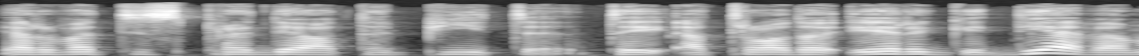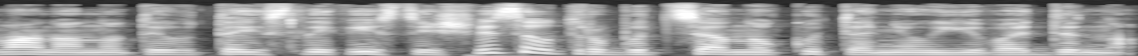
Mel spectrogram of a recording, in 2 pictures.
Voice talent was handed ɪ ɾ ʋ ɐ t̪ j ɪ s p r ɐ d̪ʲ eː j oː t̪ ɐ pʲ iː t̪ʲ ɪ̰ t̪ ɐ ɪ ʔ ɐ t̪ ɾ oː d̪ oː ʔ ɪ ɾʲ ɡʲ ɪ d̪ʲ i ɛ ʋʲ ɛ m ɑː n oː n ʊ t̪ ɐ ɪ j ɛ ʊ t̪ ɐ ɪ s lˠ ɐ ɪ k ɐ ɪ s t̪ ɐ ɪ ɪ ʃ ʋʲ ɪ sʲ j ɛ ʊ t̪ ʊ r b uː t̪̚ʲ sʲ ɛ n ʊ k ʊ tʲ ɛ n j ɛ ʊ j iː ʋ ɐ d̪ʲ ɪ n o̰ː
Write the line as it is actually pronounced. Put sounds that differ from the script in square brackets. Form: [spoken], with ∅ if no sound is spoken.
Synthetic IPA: ɪ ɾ ʋ ɐ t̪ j ɪ s p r ɐ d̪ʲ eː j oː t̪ ɐ pʲ iː t̪ʲ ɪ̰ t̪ ɐ ɪ ʔ ɐ t̪ ɾ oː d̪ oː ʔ ɪ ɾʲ ɡʲ ɪ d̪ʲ i ɛ ʋʲ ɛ m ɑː n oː n ʊ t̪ ɐ ɪ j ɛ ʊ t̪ ɐ ɪ s lˠ ɐ ɪ k ɐ ɪ s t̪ ɐ ɪ ɪ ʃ ʋʲ ɪ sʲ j ɛ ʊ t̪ ʊ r b uː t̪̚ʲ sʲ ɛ n ʊ k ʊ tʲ ɛ n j ɛ ʊ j iː ʋ ɐ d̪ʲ ɪ n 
